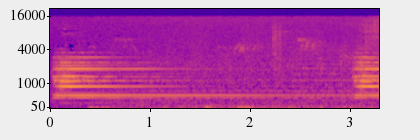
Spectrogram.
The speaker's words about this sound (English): I remember hearing the church bells as well.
